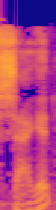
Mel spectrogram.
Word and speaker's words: Saget: The most hilarious comedian on the face of the planet whose name rhymes with gay slur, Bob Saget.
